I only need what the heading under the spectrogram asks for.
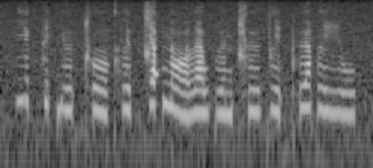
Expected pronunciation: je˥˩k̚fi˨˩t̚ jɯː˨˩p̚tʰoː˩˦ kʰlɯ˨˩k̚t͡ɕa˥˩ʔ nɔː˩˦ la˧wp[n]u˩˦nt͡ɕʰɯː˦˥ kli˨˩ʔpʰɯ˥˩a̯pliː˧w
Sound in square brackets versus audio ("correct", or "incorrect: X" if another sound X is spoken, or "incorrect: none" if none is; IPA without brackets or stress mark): incorrect: l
